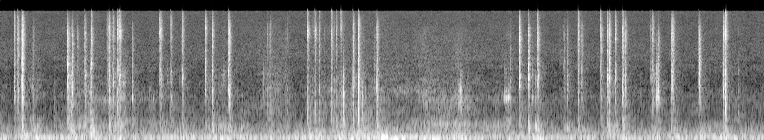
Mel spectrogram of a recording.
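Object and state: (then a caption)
Plastic steering wheel hub tapped with nails. Long purple acrylic nails tap on the plastic airbag cover of a car steering wheel's center hub, a hollow plastic/leather-covered cover, and on the spoke control buttons. Quick, bright clicks come in irregular bursts, with a quieter stretch in the middle before the rapid tapping resumes.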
